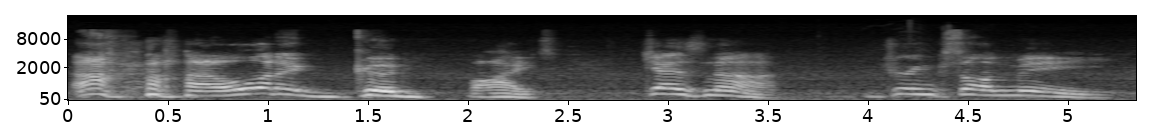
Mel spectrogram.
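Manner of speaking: high, slow, hearty, jolly laughing voice. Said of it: "heartily laugh and call out".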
